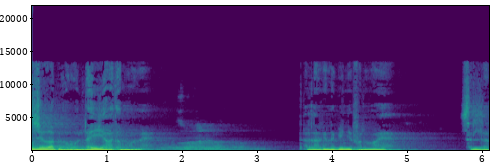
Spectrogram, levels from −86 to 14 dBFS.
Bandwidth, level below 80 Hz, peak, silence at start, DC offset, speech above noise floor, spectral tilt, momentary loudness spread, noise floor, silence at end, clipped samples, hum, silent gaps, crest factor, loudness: 12 kHz; -18 dBFS; -2 dBFS; 0 s; under 0.1%; 49 dB; -8 dB/octave; 22 LU; -59 dBFS; 0 s; under 0.1%; none; none; 12 dB; -14 LUFS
